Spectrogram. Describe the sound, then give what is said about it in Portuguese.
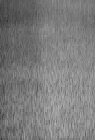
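Ocean waves wash continuously onto a beach, a broad steady roar of surf that swells slightly louder partway through, with a hint of wind and no voices. “Sammy pegou a Amanda pela mão, puxou a ela até ali perto da praia e mostrou um marzão na frente deles.”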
